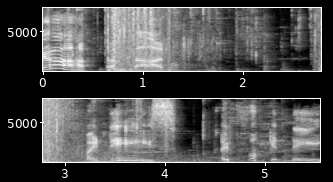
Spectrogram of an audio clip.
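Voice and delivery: very slow, high pained groan. Imitating a shot enemy complaining about his knees: imitating Eddie groaning in pain. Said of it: "it's just be like".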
